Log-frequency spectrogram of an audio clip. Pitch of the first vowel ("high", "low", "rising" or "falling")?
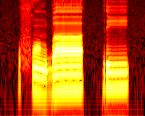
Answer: low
